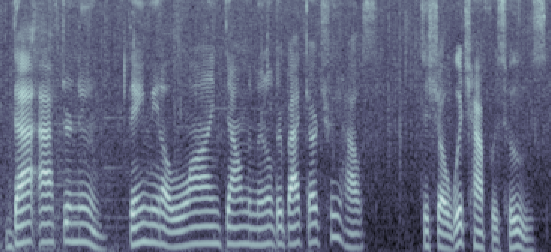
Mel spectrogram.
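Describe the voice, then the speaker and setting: Low-pitched woman reading a children's storybook. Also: measured pace, warm tone, soft background music. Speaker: audiobook reader.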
